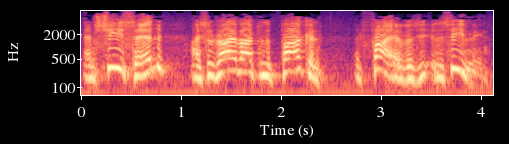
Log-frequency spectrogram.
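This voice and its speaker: Eager, high-voiced gentleman. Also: very animated, moderate pace, slightly rough, exaggerated voice. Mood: recounting. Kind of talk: 1940s radio drama acting. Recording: dull vintage radio recording.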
